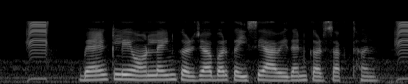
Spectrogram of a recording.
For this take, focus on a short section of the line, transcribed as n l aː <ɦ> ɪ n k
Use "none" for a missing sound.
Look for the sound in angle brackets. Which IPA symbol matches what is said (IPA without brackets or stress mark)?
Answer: none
